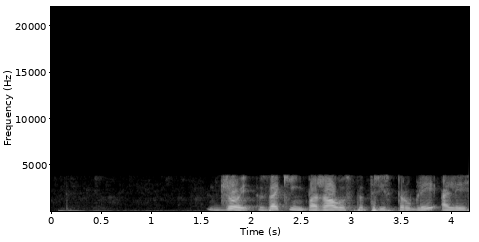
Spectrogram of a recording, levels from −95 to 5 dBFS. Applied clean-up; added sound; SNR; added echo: none; none; none; none.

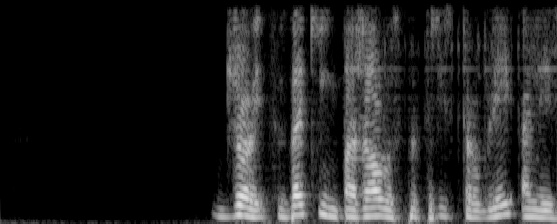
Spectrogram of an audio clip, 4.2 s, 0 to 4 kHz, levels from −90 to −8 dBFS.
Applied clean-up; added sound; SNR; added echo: neural mask model DeepFilterNet 3.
